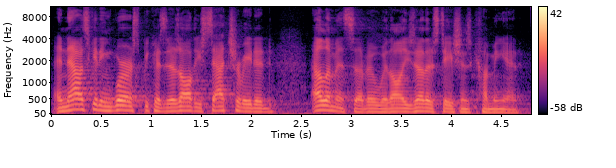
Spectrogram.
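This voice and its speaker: A man's voice: on the low side, quick pace, smooth. A man in his forties, a native English speaker, talking casually as a podcast guest with many restarts and fillers. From United States. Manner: rambling, frequent restarts and fillers. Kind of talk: casual conversational interview.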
